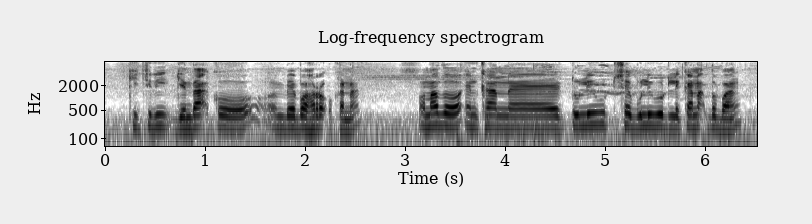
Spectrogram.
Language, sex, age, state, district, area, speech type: Santali, male, 45-60, West Bengal, Paschim Bardhaman, urban, spontaneous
